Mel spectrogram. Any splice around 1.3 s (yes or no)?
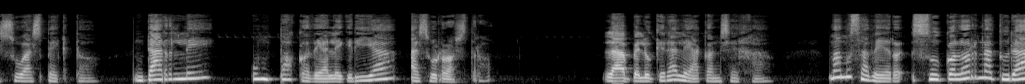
yes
